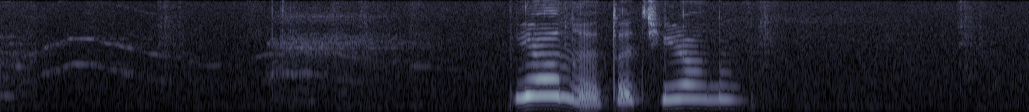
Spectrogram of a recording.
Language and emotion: Russian, neutral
